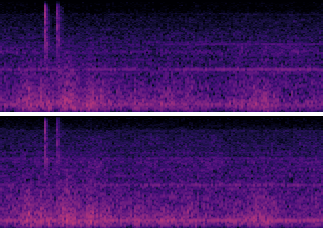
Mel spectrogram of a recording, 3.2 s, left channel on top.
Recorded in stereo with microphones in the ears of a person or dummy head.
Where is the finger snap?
15° left (ahead or behind).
